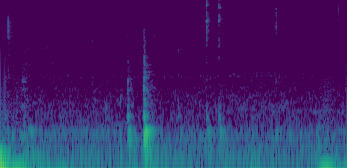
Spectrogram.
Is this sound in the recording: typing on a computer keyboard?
yes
